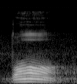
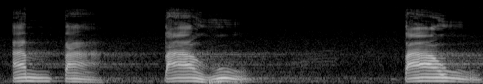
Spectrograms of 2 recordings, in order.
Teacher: Cuma bedanya sifatnya, warnanya. Ta itu punya sifat isti'la, lidahnya diangkat.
